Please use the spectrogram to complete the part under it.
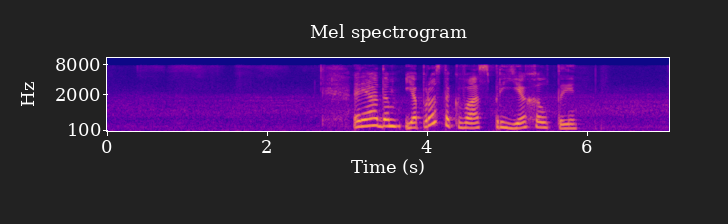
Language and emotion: Russian, positive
